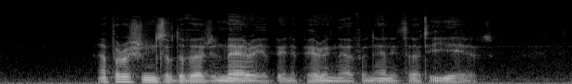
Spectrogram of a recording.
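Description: An older man speaks calmly and closely, in a low voice.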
